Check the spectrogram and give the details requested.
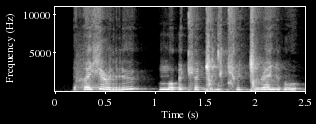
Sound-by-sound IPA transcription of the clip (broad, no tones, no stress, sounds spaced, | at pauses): f ɛ ç ɛ ɭ ø r ʉ | m o ʔ ø cʰ ø ɡ͡ǀ ʉ d ʉ t͡ɕʰ ʉ ɡ͡ǀ ø ɭ ɛ ʎ ʉ ʔ u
